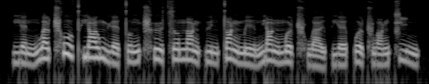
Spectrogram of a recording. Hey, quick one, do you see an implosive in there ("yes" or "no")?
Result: no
